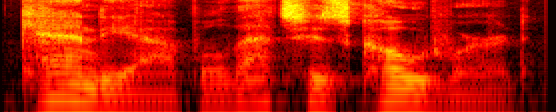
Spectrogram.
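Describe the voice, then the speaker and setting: A man voicing a gentle, wise female alien officer with a soft, soothing, measured delivery in an audio story. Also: lowish voice. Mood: gentle, grateful. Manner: calm, measured, thoughtful.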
